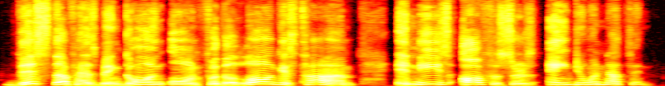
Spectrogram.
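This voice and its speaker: A man's voice: high-pitched, lively intonation, normal speed, no echo, clean studio sound. An American man giving impassioned political commentary as a host, emphatic and repetitive, with rhetorical questions.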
